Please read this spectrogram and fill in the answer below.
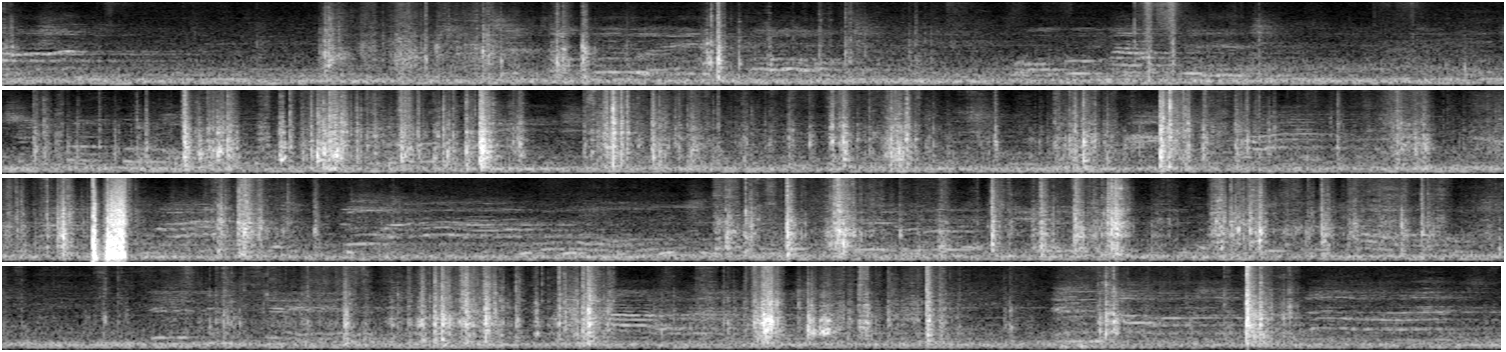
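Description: Hot Wheels blister-pack cards clacking against each other and against the peg hooks as they are flipped through: a string of sharp plastic clicks and knocks coming in clusters, the loudest about halfway through. Background music plays under it.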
